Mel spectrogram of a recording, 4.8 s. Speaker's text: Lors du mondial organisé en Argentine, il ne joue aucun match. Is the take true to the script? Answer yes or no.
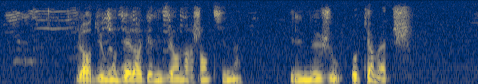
yes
